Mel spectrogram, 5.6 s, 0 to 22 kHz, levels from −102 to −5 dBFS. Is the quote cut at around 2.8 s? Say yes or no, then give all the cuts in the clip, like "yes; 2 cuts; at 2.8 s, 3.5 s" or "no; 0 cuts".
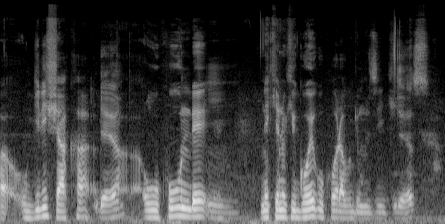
no; 0 cuts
